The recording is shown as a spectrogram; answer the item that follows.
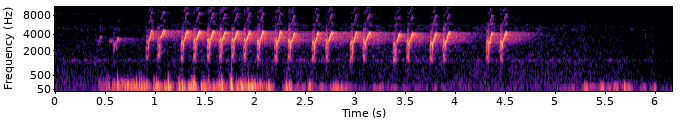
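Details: Streak-eared bulbul decoy calling to attract wild birds, January 2021: a rapid series of sharp, high, evenly spaced chips, roughly twenty in under four seconds, over a low rumbling handling noise at the start.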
